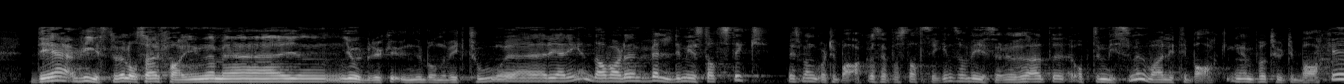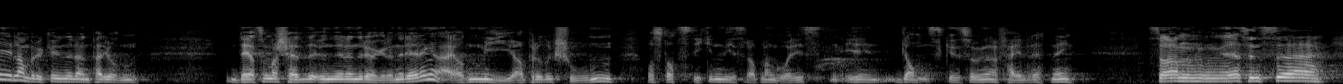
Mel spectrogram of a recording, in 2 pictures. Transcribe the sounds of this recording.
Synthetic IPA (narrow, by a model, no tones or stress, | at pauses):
d̪ɛʋiːst̪əʋɛlɔsːɔæɾfɑːɾɪŋənəmɛ | juːɾbɾʉːkəʉnːəɾbʊnəʋiːkt̪ʰuːɾɛjeːɾɪŋənd̪ɑʋɑɖɛʋɛld̪ɪmyːəst̪ɑt̪ɪ̥st̪ɪkː | ʋɪsmɑnɡoːʈʰɪlbɑ̰ːkəɔseːɾpʰɔst̪ɑt̪ɪ̥st̪ɪkːənsɔʋiːsəɖɛjʊsæɑt̪ɔ̰pt̪ɪmɪsmənʋɑɾɭɪt̪ʰːɪbɑ̰ːkpʰɔt̪ʰʉːʈɪlbɑːkəɪlɑnbɾʉːkəʉnːəɖɛnpʰæɾɪuːd̪n̩ | d̪ɛsɔmhɑʂɛd̪ːʉnːəɖɛnɾøːɡɾøːnəɾɛjeːɾɪŋənæ̰ɾjʊɑt̪myːəɑʋpʰɾʊd̪ʉkʂuːnn̩ɔst̪ɑt̪ɪ̥st̪ɪkːənʋiːsəɾɑt̪mɑnɡoːɾɪɪɡɑnskəsɔfæɪlɾɛt̪nɪŋ | sɔjæɪsʏns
